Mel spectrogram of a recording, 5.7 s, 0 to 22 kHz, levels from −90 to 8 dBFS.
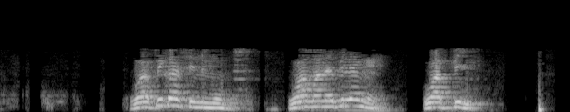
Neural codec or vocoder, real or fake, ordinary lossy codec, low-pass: none; real; MP3, 16 kbps; 3.6 kHz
